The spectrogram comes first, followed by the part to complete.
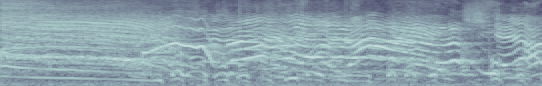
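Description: A group of children cheering and shouting together, many voices at once.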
